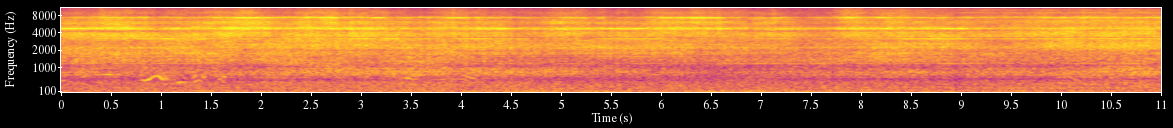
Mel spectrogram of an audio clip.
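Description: Helicopter turbine engine running at a steady pitch on the ground: a high whine over a dense low rumble, with no rise or fall in speed.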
